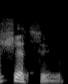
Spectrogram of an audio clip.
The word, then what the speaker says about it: Shih Tzu: beefy beefy is a Shih Tzu and emphasis on the first part of that syllable okay and uh quick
